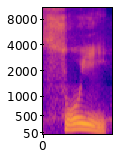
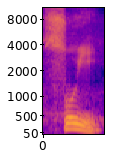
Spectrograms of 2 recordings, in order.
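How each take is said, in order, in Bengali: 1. এই স্বরধ্বনিটি গোল ঠোঁট দিয়ে শুরু হয়। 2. এই স্বরধ্বনিটি গোল ঠোঁট দিয়ে শুরু হয়।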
